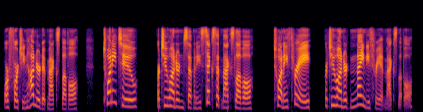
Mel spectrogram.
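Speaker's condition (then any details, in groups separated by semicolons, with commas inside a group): No condition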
